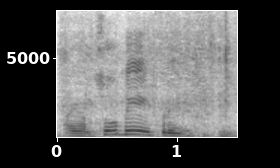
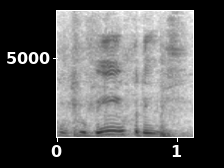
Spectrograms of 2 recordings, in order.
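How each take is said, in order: First: "I am too big for this" slower, each word stressed, "am" spelled out; slower emphatic repeat. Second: Said in the usual way. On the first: Shown as a demonstration. Vlogger repeating to herself how tired she is, slow and emphatic. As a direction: lean on "am" and slow down, softer.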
